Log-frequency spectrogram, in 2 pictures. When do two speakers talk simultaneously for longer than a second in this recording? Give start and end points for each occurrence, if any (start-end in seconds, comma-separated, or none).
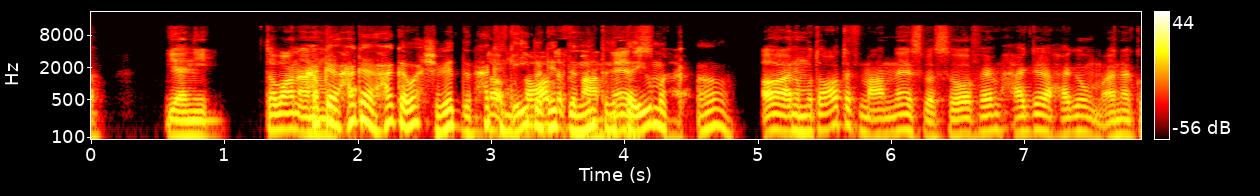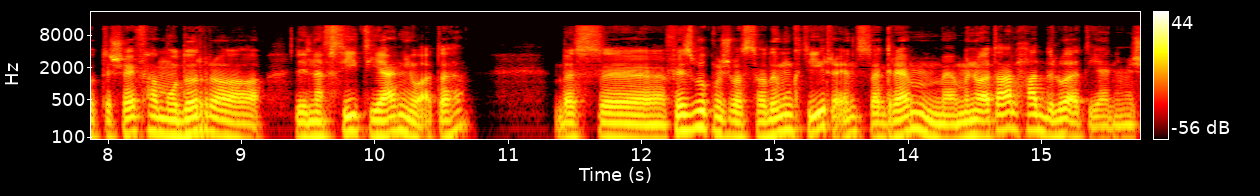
2.9-4.5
